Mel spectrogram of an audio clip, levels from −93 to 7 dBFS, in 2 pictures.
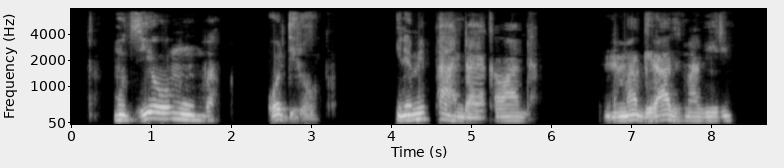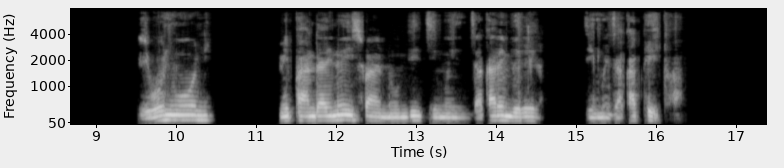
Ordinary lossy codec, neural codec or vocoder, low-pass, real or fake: AAC, 32 kbps; none; 7.2 kHz; real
